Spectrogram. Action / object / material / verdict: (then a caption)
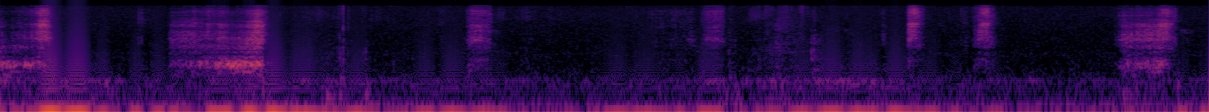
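scrape / felt-tip marker on paper sheets on a clipboard / paper / none. A Sharpie marker draws and fills in fish stripes on a stack of white paper on a clipboard, its felt tip rubbing the sheets. Short, scratchy strokes come in uneven bursts, each a bright, airy hiss over a steady low hum. The rubbing stays soft and close, with no ring after each stroke.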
